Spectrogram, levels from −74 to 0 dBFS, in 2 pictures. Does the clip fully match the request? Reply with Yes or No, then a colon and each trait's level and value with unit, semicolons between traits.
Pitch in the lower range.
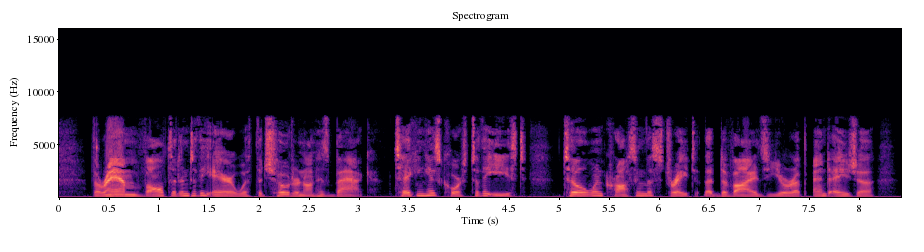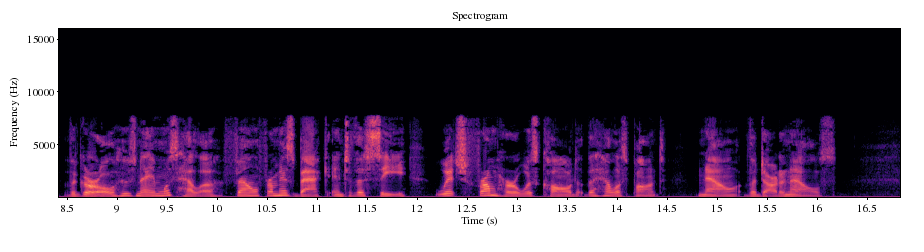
Yes: low, 130 Hz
